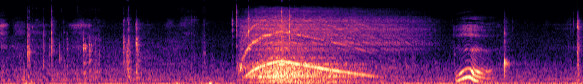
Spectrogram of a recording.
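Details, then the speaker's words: Kirby Heritage II vacuum cleaner on a mattress, visibly bent part: motor whine swoops with pushes over a harsh rough edge, never sounded like that before; abnormal noise, owner suspects bearings, likely to worsen. "never sounded like that before I get that the bearings on this thing checked out that sounds absolutely horrible and like it's gonna get worse"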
